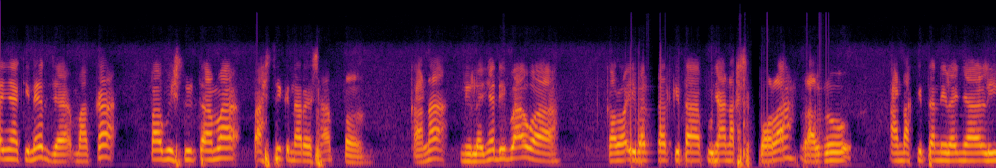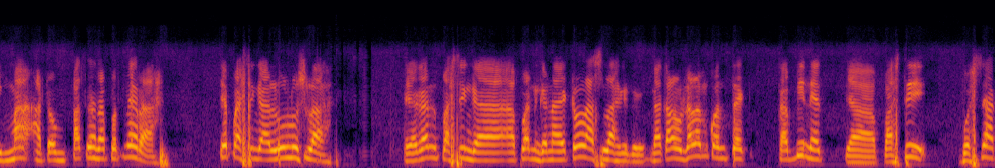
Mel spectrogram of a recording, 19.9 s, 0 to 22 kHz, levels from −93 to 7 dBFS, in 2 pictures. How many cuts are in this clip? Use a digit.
0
